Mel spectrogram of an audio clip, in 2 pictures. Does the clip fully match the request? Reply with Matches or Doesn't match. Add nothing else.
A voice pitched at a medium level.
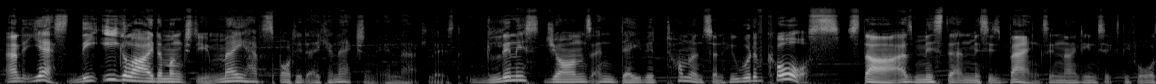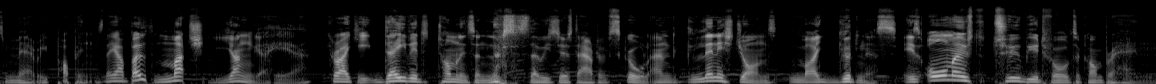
Doesn't match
